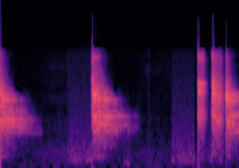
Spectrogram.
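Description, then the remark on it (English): Sharp, bright tapping on a hard surface imitating a ticking heard inside a wall: two ringing knocks spaced apart, then a quick burst of three. No voices. “But as I would get close to it, I would hear this ticking in the wall, like.”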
